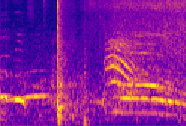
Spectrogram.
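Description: A splashdiver's body slaps the water with a sharp crack about three-quarters of a second in, between drawn-out shouts whose pitch falls away. The landing is a failed, unclean jump: the legs were not parallel to the water and not fully stretched.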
